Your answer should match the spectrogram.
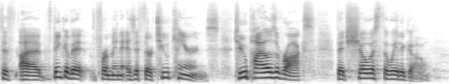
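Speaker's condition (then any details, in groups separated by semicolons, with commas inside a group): No condition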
